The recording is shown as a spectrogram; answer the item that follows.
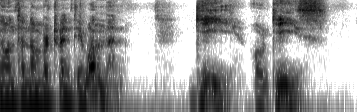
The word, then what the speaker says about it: gie: If you were saying ye in, well, either English or speaking with a Scottish accent, you would pronounce the hard G. Gie. As it is in Scotland.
